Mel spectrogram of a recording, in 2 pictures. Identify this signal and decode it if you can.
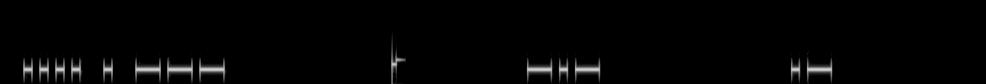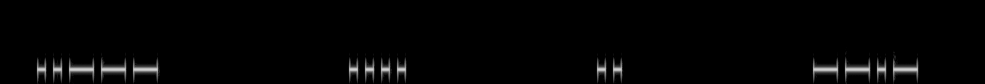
Morse code, heard as a keyed tone, about 15 wpm, spaced as for 5 wpm, 700 Hz. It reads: HEO KA2HIQ
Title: USA Call Signs - 6 Characters - 8x Character Spacing - 15wpm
